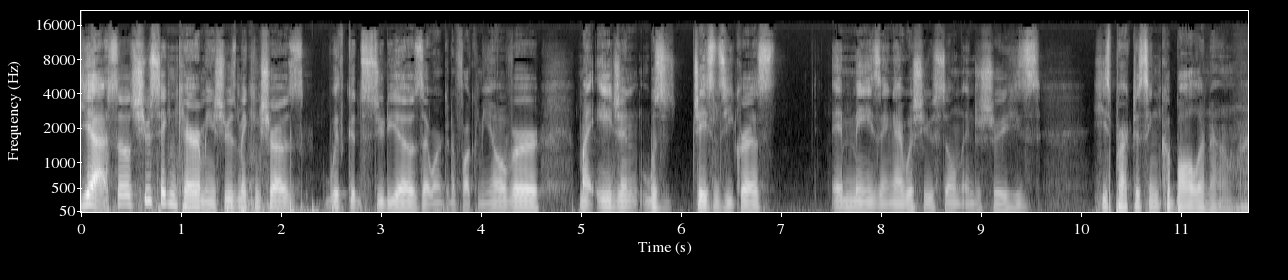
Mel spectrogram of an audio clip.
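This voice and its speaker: On a very clean recording with a silent background, a man with an American accent talks at a fairly quick pace and medium pitch, with ordinary pitch variation and big swings in loudness. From Minnesota, Brainerd. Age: 20s. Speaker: adult film performer. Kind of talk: casual chat.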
